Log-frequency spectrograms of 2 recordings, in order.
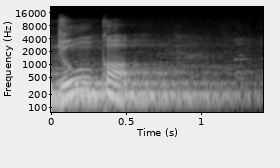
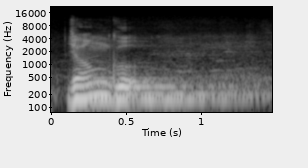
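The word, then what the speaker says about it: Jungkook: contoh jungko BTS itu kan tulisannya jungkok Bacanya apa bukan jungkok jonggu pusing kan Makanya itu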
